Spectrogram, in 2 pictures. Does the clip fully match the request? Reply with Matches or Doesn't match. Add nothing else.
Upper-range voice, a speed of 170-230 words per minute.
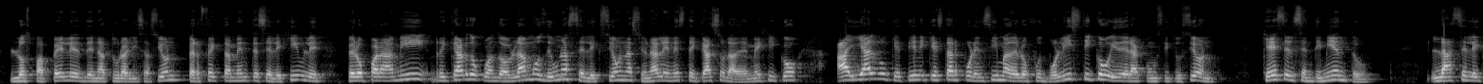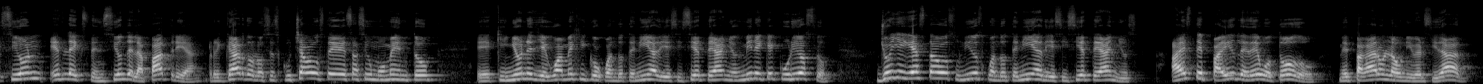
Matches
